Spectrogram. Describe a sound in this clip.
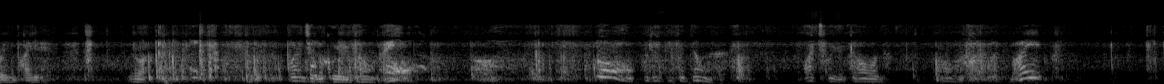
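A second man answers quietly and firmly, close by.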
